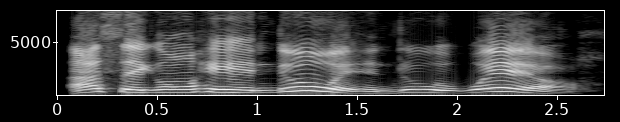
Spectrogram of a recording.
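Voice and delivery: loud, cheering the listener on; loud hype for the audience; loud encouragement. Real, not acted. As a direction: belt it out as a bold go-ahead.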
